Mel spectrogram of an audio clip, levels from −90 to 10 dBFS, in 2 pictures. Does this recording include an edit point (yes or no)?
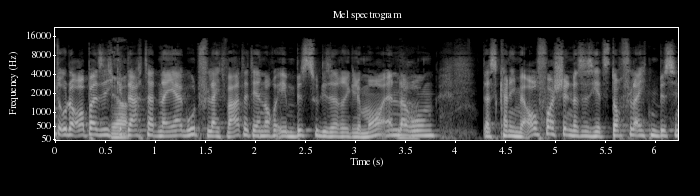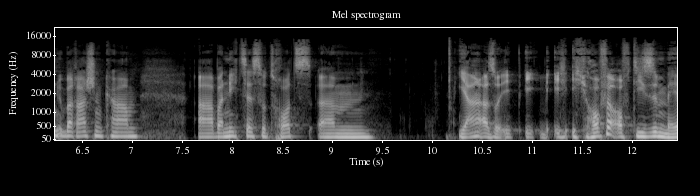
no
